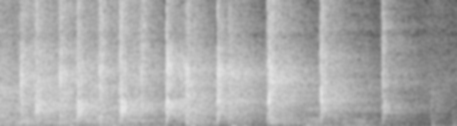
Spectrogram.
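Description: A small audience claps for a couple of seconds, a dense patter of overlapping hand claps at steady loudness, with no voices over it.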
